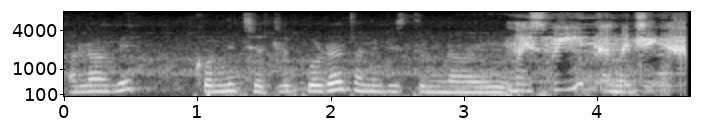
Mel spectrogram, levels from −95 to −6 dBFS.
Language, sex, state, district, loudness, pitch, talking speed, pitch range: Telugu, female, Andhra Pradesh, Annamaya, -15 LUFS, 215 Hz, 65 wpm, 200-235 Hz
